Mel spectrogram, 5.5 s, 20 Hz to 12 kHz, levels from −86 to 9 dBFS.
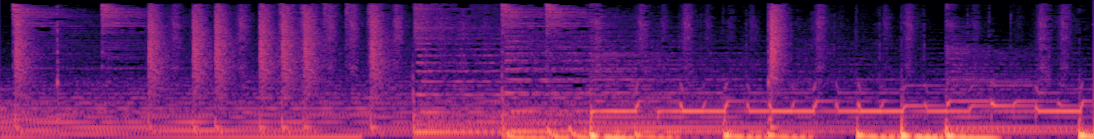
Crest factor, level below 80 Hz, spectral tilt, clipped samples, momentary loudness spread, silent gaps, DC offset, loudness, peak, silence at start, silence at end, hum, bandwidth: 18 dB; -20 dBFS; -5.5 dB/octave; under 0.1%; 11 LU; none; under 0.1%; -21 LUFS; 0 dBFS; 0 s; 0 s; none; 11.5 kHz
